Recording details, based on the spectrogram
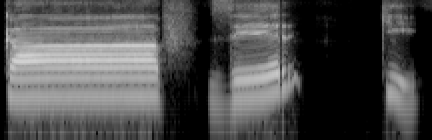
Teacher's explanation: এখানে অনেক যে কাফ জের কি বলে টান দিয়ে ফেলছেন, টান হবে না।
